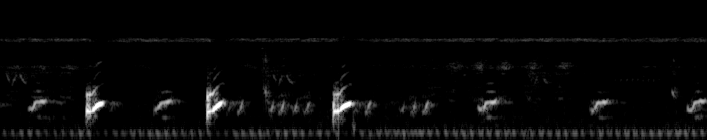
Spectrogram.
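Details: Calling female white-breasted waterhen summoning the male, used as a lure: three loud hooked notes in quick succession, then softer repeated notes spaced about half a second apart, low hum beneath.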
